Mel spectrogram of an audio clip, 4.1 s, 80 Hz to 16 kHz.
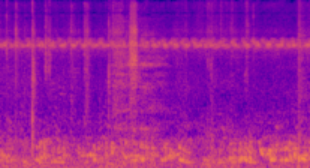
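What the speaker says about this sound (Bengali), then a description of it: "তো টোটাল হচ্ছে 63খানা পায়রা।" Pigeons from Andhra Pradesh, bought for keeping at home, coo continuously in low, throaty rolling calls, close and overlapping, over a constant background hum with a few faint chirps and no speech.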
